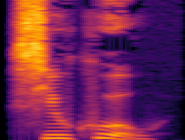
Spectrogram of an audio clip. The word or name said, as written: sivkurv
